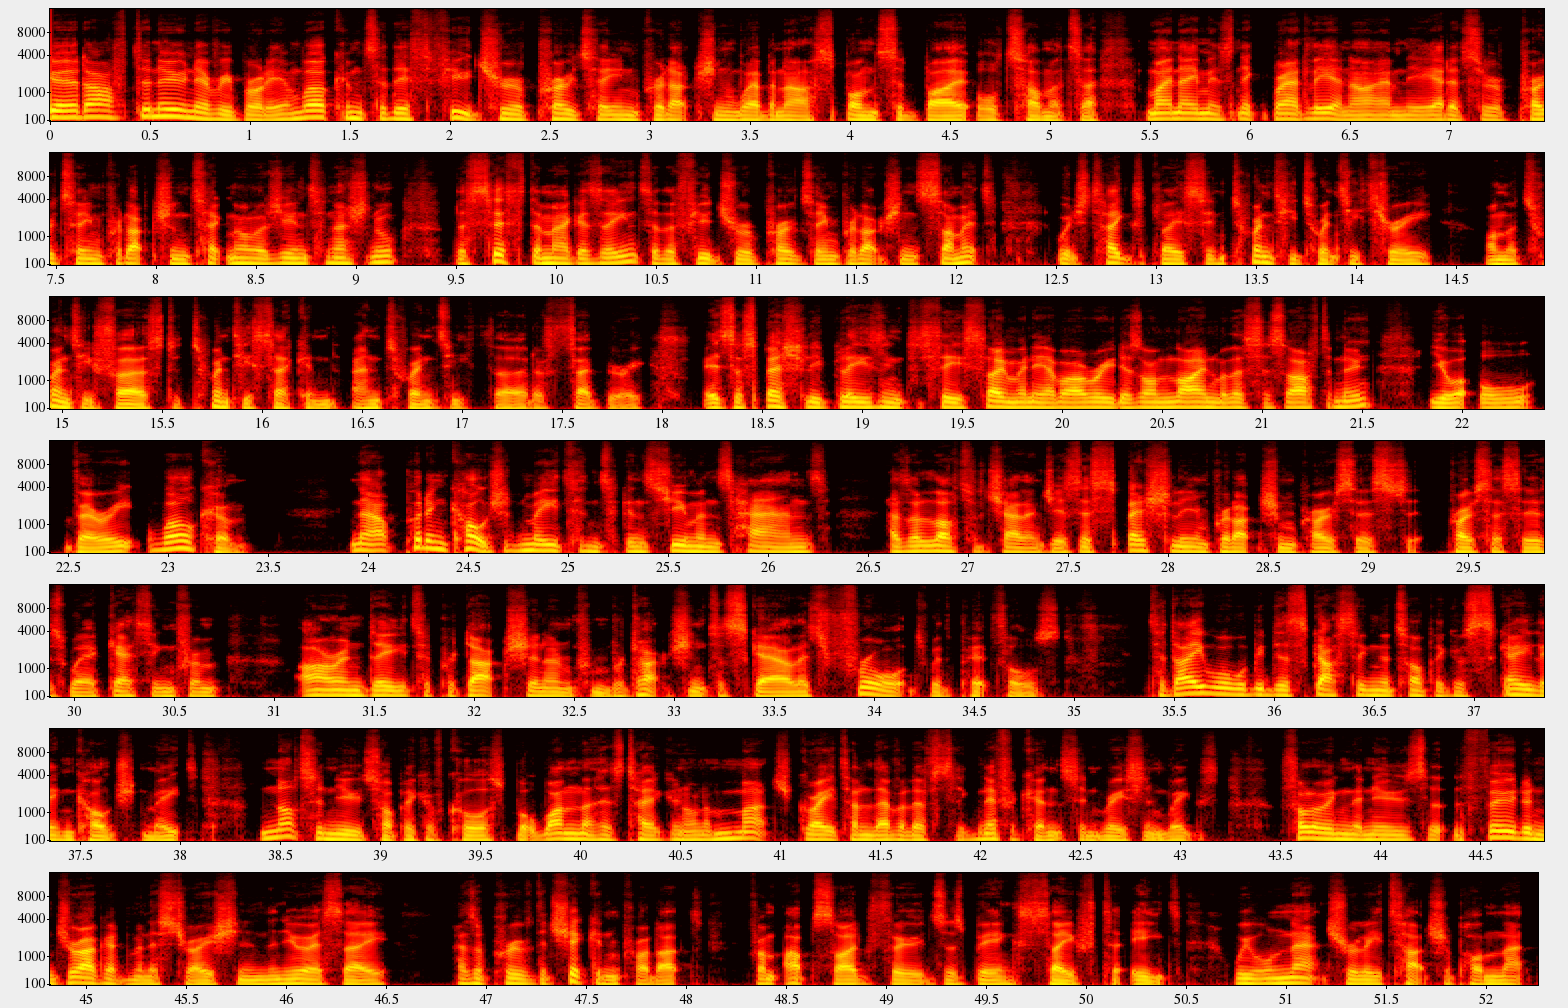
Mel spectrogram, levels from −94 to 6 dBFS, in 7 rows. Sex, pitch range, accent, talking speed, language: male, 100-125 Hz, British, 190 wpm, English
